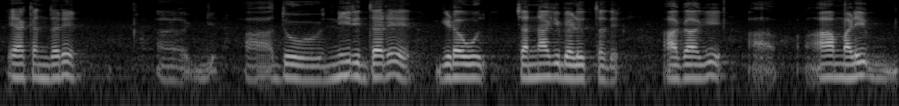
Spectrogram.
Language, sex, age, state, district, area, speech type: Kannada, male, 18-30, Karnataka, Yadgir, urban, spontaneous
